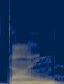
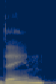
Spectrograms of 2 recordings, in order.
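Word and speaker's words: Dáin: It's Dine, not Dane.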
